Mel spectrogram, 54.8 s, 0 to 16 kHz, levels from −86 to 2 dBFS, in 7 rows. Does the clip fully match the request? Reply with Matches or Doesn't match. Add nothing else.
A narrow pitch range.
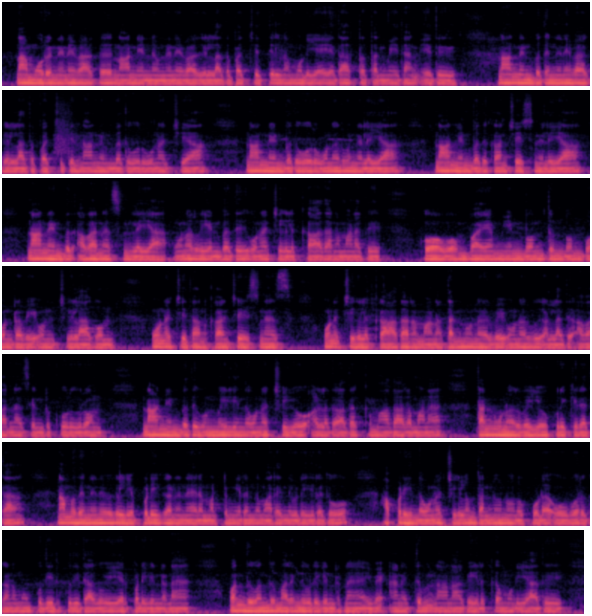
Matches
